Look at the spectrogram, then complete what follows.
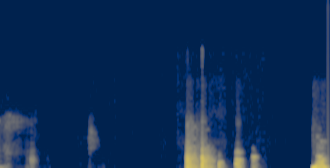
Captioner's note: MORGAN Knocks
